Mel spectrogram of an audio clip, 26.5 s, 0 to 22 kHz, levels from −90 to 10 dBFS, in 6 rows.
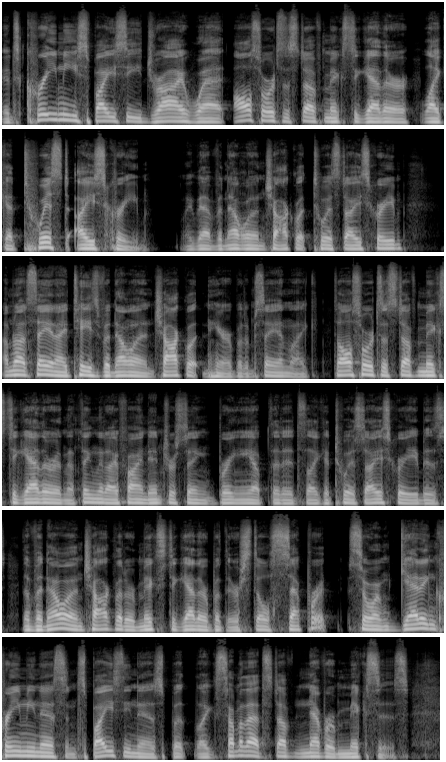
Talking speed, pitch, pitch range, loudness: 195 wpm, 115 Hz, 105-125 Hz, -19 LUFS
